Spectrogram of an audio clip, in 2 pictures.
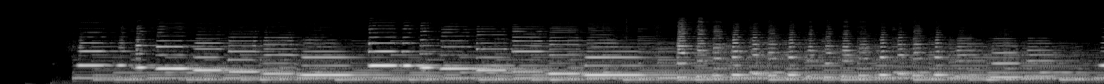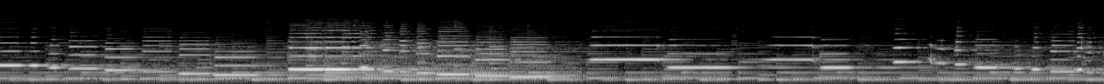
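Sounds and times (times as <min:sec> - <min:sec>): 
guitar: 0:00.6 - 0:22.0
clarinet: 0:00.7 - 0:22.0.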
